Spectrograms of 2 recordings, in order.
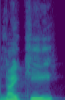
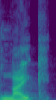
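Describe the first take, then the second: First: The name is said the way Americans say it. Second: The name is said the way Europeans say it. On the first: The speaker calls it right. "it was named here in the United States, so it's pronounced Nike" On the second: The speaker calls it wrong. "I really heard it a lot in uh, uh, Europe, was Nike"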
